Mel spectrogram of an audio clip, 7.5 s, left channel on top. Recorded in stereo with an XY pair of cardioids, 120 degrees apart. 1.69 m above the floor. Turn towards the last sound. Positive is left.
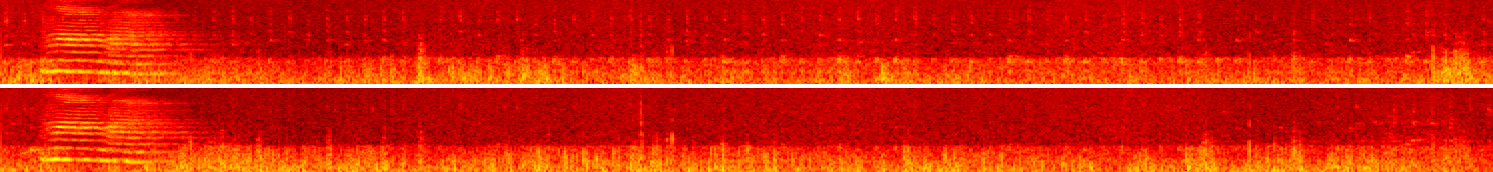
turn(degrees=-15)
